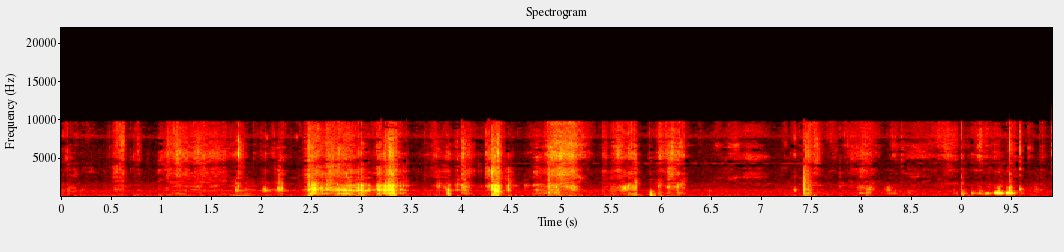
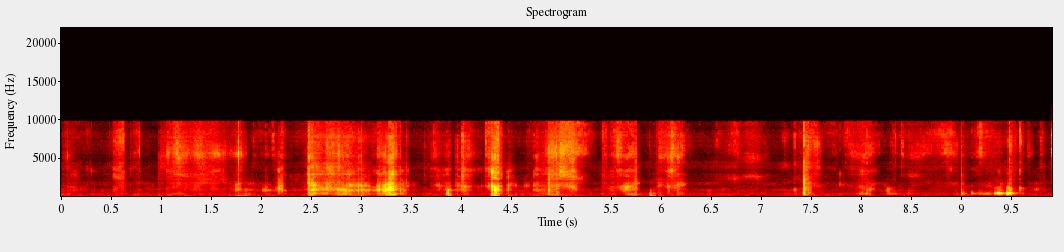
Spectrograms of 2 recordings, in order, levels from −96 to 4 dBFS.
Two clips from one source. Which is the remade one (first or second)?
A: second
